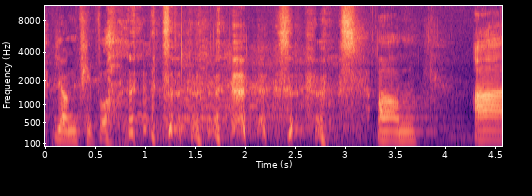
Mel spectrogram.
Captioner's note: laughs loudly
